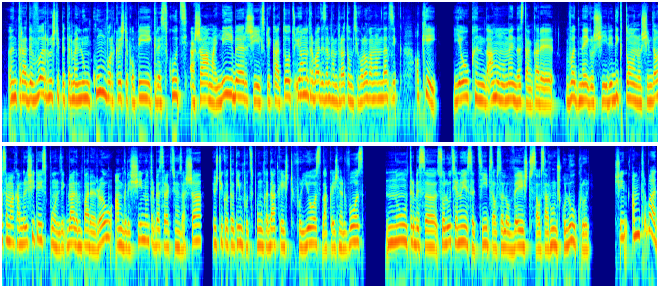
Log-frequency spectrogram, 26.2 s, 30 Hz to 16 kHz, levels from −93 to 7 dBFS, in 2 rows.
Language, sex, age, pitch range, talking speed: Romanian, female, 20-39, 180-225 Hz, 230 wpm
